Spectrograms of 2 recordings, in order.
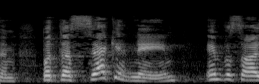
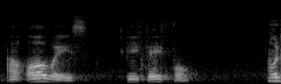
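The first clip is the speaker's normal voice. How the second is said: ordinary talk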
